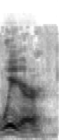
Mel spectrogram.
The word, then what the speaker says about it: vir: Coming from the Latin word vir, spelled V-I-R, but pronounced wir, man.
